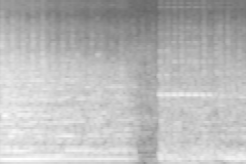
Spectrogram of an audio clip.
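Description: A bus engine rumbles as the bus drives off.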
